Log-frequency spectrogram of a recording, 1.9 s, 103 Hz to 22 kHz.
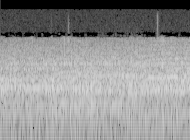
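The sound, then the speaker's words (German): A football stadium crowd at the Stadion an der Hafenstraße in Essen roars after an Essen goal in the 1970s, with no music played, a dense, steady wall of cheering that stays loud for the whole two seconds, with a muffled, band-limited tone like an old recording. “Ich meine, ich habe mal so einen Torjubel mitgebracht, wie das klang, wenn Essen getroffen hat in den 70er Jahren.”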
